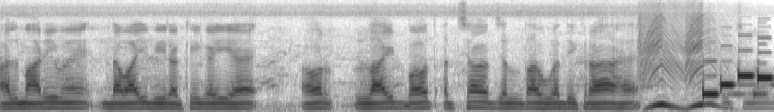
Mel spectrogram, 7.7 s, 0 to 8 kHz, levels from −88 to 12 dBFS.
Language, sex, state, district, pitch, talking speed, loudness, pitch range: Hindi, male, Madhya Pradesh, Katni, 125 Hz, 125 wpm, -16 LUFS, 120-135 Hz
